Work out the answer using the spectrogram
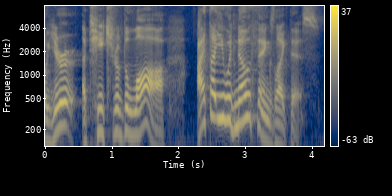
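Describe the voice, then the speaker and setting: A man giving a scripted teaching talk on sharing faith, earnest and steady, lifting his voice when he acts out quoted lines. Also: mid-range voice. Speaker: campus ministry teacher.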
